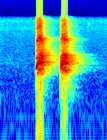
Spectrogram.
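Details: Female Shih Tzu indoors, angry at being put in the bathtub for a bath and unable to get out, gives two sharp, loud barks in quick succession.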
